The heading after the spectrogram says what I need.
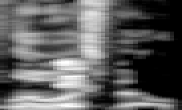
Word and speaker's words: Louisville: if you come from Louisville, Kentucky, that city, but we may have the exact same name, but that's not how we pronounce it over here. It's Louisville, period."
